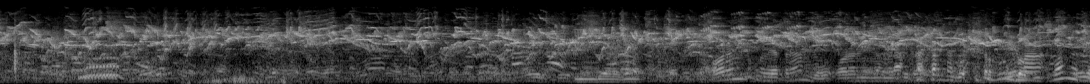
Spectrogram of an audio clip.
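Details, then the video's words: Caged oriental magpie-robin sings beside three other magpie-robins in an energetic performance style. Sustained torrent of overlapping whistled phrases, trills and harsh chatter for the whole stretch, with faint lower sounds mixed in. "3 KACER DI SEKELILINGY BAGONG,KERAYU GAYA CARA MAIN NYA RAMBO"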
